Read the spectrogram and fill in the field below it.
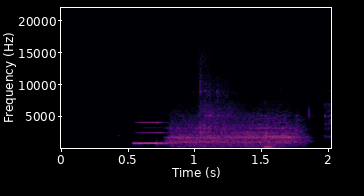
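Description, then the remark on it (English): A single short, high electronic beep from a dog training collar, followed right after by about a second of steady hissing, rustling noise. “And you can turn the beep off. You can make it louder. You can make it quieter.”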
